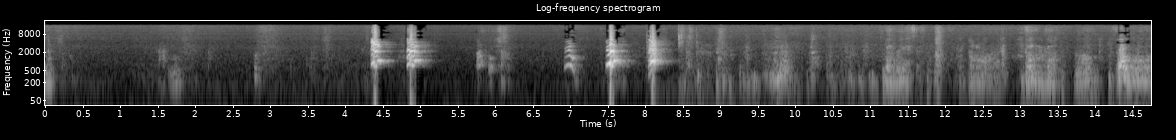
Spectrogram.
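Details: Cavalier King Charles Spaniel puppy, about three and a half months old, playing with his mirror reflection: after near silence, sharp high puppy barks, then a run of quick rasping growls and yips.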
